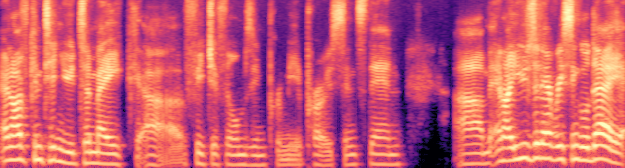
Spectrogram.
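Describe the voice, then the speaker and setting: This man speaks with an Australian accent. His pitch variation is ordinary. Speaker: video editor. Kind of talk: self-introduction, presentation.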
